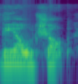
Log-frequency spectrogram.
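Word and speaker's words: Ye Olde Shoppe: have been aware that ye oldie shoppie is pronounced the old shop and the reasons behind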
